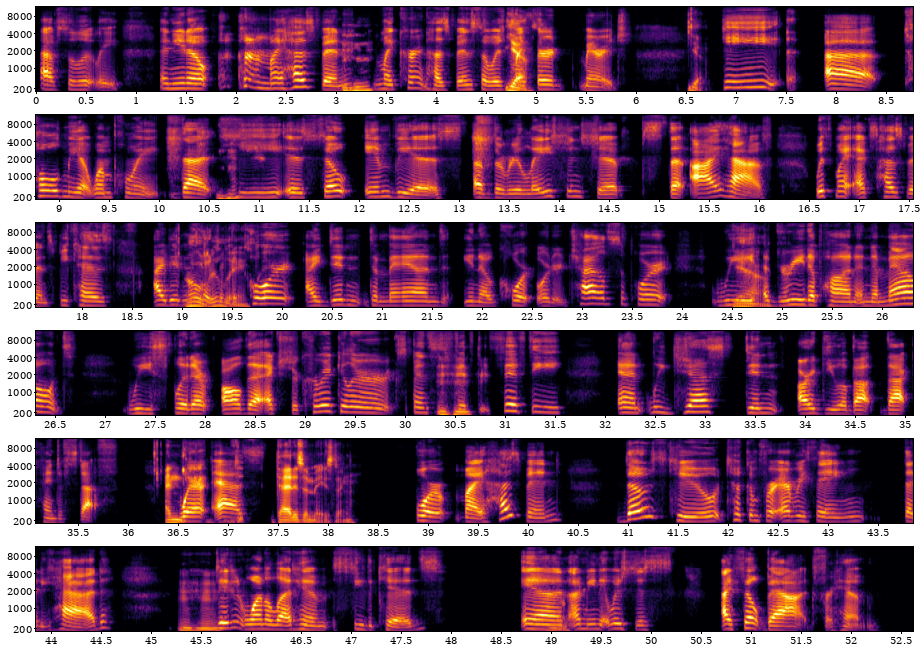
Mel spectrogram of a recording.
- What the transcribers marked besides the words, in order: throat clearing; sniff; sniff; tsk
- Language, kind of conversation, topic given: English, unstructured, What are some effective ways for couples to build strong relationships in blended families?
- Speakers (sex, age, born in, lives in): female, 55-59, United States, United States; male, 20-24, United States, United States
